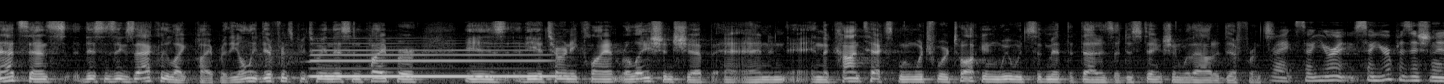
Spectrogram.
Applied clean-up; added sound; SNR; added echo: none; Wind instrument, woodwind instrument; -5 dB; none.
